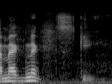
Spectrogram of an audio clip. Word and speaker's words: Magnitsky: I can't even pronounce it. – Magnitsky, I think. – Yeah, Magnitsky.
